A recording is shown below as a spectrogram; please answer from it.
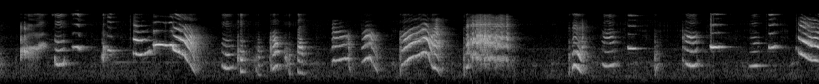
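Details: A parrot's nonstop gibberish: rapid squeaks, downward whistled slurs and a buzzy rasp, tumbling over one another for several seconds with only brief gaps.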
